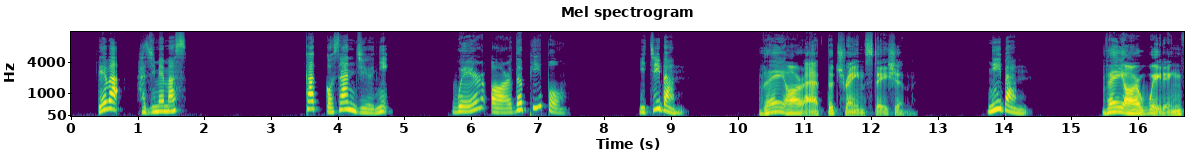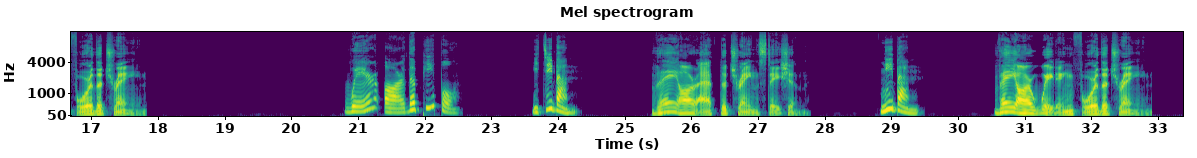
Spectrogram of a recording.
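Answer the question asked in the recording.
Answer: 1: They are at the train station.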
